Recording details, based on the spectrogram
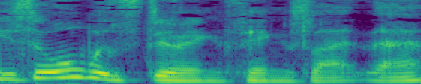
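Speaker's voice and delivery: plain reading voice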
